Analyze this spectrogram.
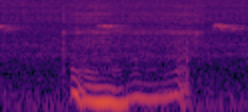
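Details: A sleeping French Bulldog gives a single low, rumbling snore lasting under a second, a steady buzzing drone with a slight rise at its end, set against quiet background hiss.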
